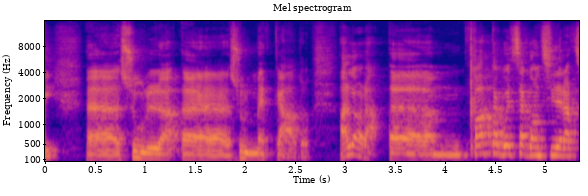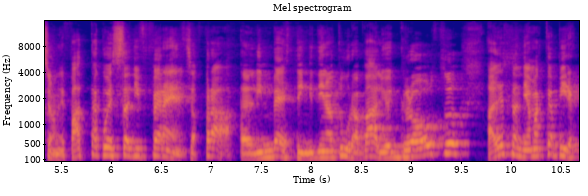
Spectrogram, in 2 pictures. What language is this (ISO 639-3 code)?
ita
